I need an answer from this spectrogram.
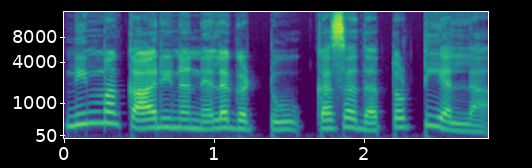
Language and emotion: Kannada, neutral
